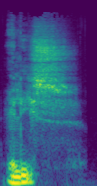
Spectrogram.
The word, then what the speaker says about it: Elise: Ihr Name, auf der zweiten Silbe betont, rattert in seinem Kopf wie der Rhythmus, den der Zug hält. Rattam, rattam. Elise, Elise.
